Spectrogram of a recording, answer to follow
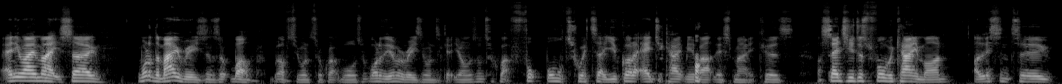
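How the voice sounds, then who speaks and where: A man hosts a relaxed football podcast. He talks quickly and loosely in a chatty flow, with the odd casual swear. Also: medium pitch. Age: 20s. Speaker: podcast host.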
